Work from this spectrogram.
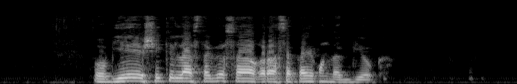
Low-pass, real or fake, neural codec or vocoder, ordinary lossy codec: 9.9 kHz; real; none; MP3, 64 kbps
